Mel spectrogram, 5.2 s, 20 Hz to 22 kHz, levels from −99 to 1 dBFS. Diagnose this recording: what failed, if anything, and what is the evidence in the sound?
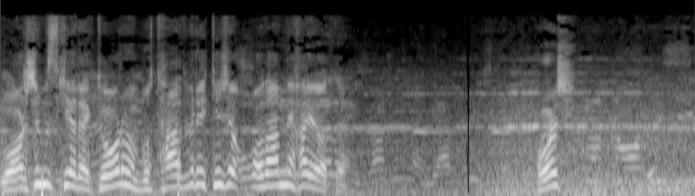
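The failure is at the driver or buffer stage: an underrun with held sample, occurring three times. Brief flat stalls appear at 0.31 s and 1.34 s, each about 5.8 ms, which fits a 256-sample buffer. A longer one runs from 3.50 to 3.52 s, about 23 ms, suggesting a 1024-sample block. The output ran dry and the converter froze on its last value, so the waveform holds steady at that value rather than dropping to silence. This is why there is no sharp click, which sets it apart from a zero-filled dropout. No audio is skipped, since playback resumes where it paused and the restart is soft.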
